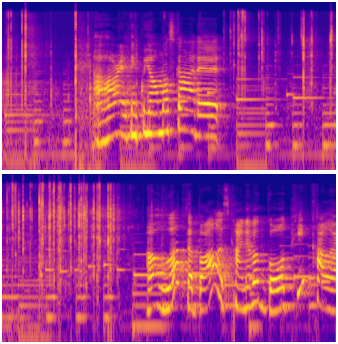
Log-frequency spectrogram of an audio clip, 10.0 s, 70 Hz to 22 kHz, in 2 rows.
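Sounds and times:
plastic wrapper crinkling: 0.0s - 2.5s, 3.3s - 7.5s
background music with held notes: 0.0s - 10.0s.

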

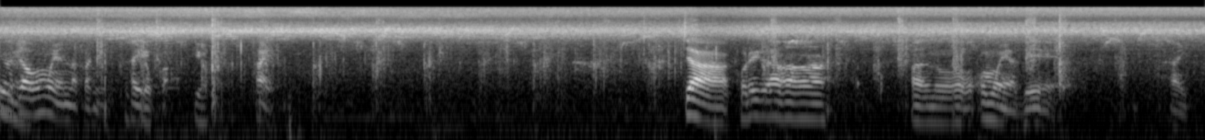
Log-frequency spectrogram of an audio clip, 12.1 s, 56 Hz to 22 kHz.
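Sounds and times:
footsteps on gravel: 0.0s - 12.0s
insects chorus: 0.0s - 12.0s.

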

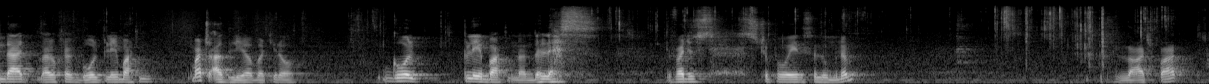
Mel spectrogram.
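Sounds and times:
aluminium foil crinkling and tearing: 5.8s - 12.0s.

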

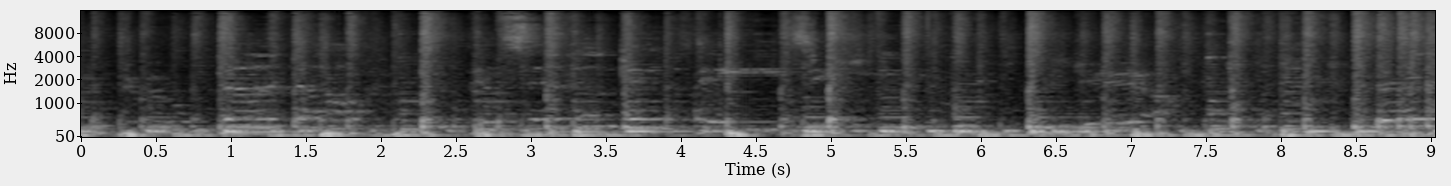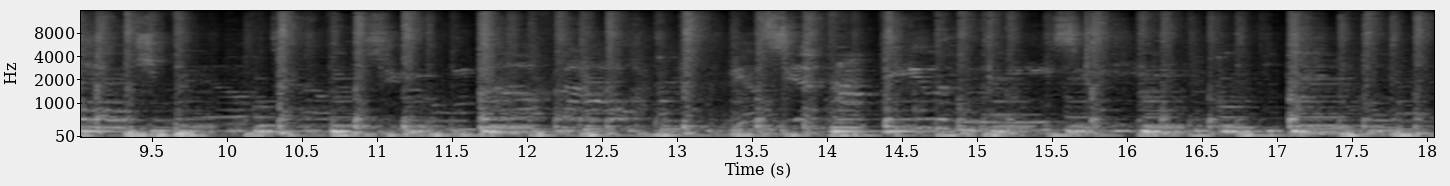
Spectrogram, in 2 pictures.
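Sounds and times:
drum kit: 0.0s - 18.0s
guitar: 0.0s - 18.0s.

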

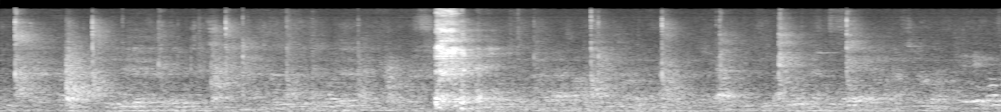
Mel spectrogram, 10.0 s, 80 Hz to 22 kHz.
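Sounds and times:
voices echoing in a large hall: 0.0s - 10.0s.

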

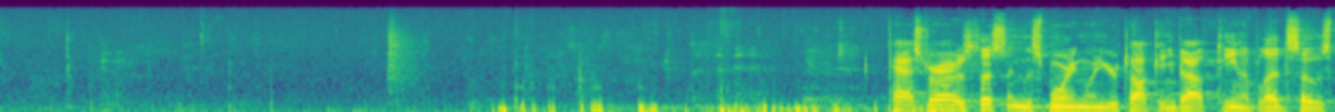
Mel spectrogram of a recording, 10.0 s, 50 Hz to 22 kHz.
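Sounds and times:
microphone handling thumps: 3.5s - 7.3s.

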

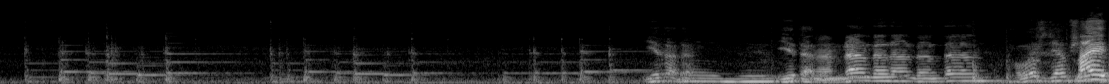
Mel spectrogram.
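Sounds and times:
electronic keyboard melody: 0.0s - 11.0s.

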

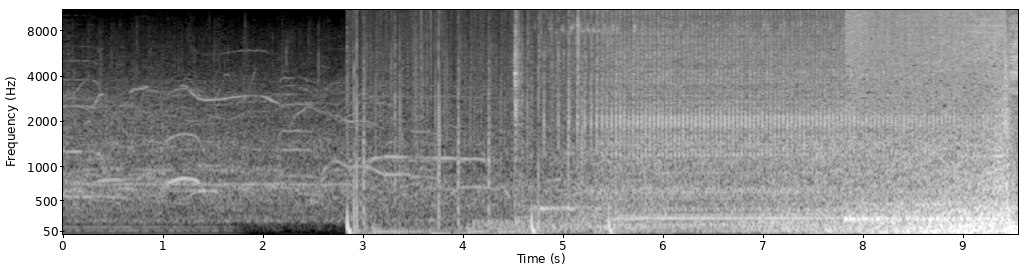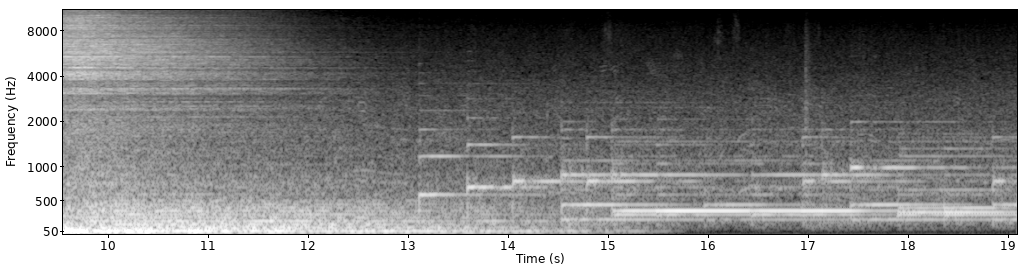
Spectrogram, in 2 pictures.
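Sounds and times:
crowd whooping and calling: 0.0s - 5.5s
electronic music: 2.9s - 10.7s
rising noise sweep: 4.2s - 10.8s
deep bass hit: 7.8s - 14.8s.

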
